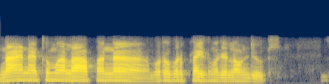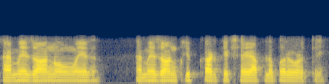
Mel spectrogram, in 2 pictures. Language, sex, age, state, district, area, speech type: Marathi, male, 30-45, Maharashtra, Osmanabad, rural, conversation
